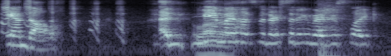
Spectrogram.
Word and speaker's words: Gandalf: wanted to include it in what like the little talk that he was giving, and he pronounced it Gandalf Oh. instead of Gandalf.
